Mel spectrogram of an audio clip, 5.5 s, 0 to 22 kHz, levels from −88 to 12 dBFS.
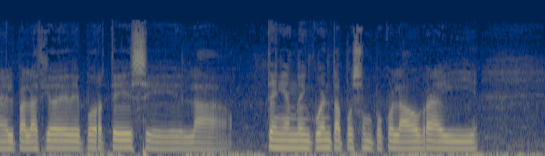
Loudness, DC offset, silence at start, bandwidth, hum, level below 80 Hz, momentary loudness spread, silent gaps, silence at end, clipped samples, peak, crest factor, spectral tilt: -25 LUFS; under 0.1%; 0 s; 13.5 kHz; none; -42 dBFS; 12 LU; none; 0 s; under 0.1%; -10 dBFS; 16 dB; -5.5 dB/octave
